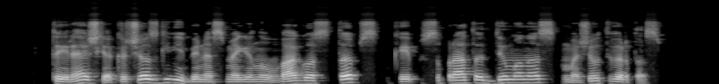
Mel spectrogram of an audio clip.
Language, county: Lithuanian, Kaunas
